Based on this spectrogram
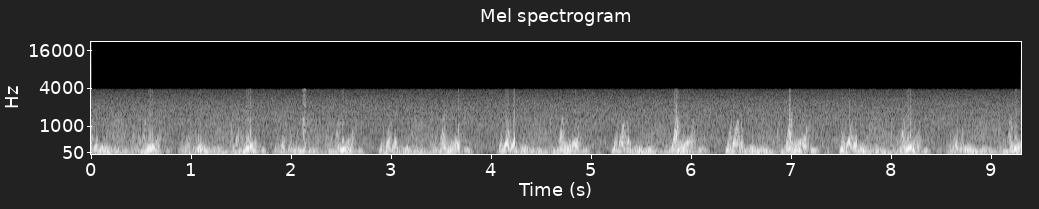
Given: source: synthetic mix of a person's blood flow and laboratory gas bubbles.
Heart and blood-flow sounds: Doppler ultrasound of blood flow; precordium
2.10-2.19 s: bubbles
From the record:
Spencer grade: 2 (many but less than half of the cardiac periods contain bubble signals, singularly or in groups); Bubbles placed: only in the low amplitude regions of the cardiac cycle

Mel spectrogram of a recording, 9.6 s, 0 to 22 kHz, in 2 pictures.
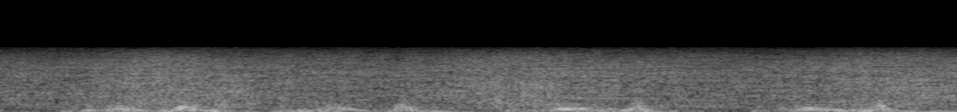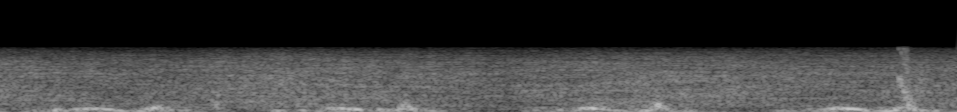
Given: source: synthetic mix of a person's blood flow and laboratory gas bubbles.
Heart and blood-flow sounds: Doppler ultrasound of blood flow; precordium
1.01-1.31 s: bubbles
2.44-2.60 s: bubbles
5.82-5.91 s: bubbles
9.24-9.44 s: bubbles
From the record:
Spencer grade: 2 (many but less than half of the cardiac periods contain bubble signals, singularly or in groups); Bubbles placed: only in the low amplitude regions of the cardiac cycle

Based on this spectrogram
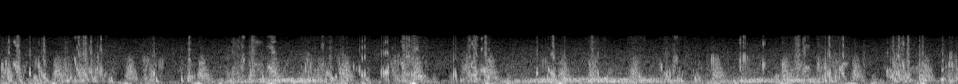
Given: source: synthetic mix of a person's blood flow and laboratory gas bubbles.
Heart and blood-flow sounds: Doppler ultrasound of blood flow; subclavian vein
0.00-0.51 s: bubbles
0.57-1.17 s: bubbles
1.40-1.65 s: bubbles
1.78-2.05 s: bubbles
2.23-2.90 s: bubbles
2.98-3.70 s: bubbles
3.79-4.29 s: bubbles
4.50-4.94 s: bubbles
5.35-5.71 s: bubbles
5.84-6.12 s: bubbles
6.27-6.46 s: bubbles
6.58-6.87 s: bubbles
6.91-7.04 s: bubbles
7.10-7.18 s: bubbles
7.38-7.51 s: bubbles
7.59-7.67 s: bubbles
7.73-8.13 s: bubbles
8.16-8.57 s: bubbles
8.84-9.33 s: bubbles
9.38-9.59 s: bubbles
From the record:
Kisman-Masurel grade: 342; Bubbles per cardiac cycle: rolling drumbeat, 9 or more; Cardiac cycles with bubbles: 100%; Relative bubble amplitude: moderate (0.250 to 0.450); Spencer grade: 3 (all of the cardiac periods contain showers or single bubble signals, but not dominating or overriding the cardiac motion signals); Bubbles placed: anywhere in the cardiac cycle

